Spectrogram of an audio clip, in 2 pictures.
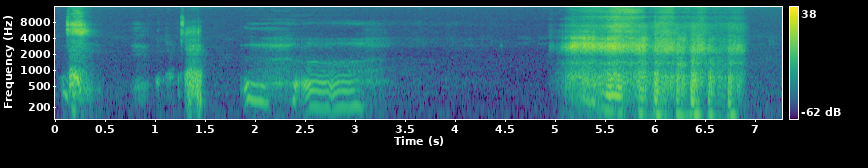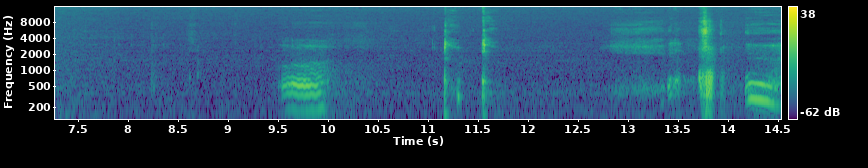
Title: Trying to Induce (wet and cloggy sniffles, groaning, coughing, 8 stifled sneezes and nose blows)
